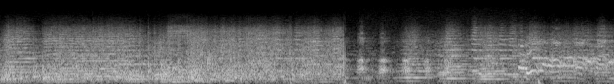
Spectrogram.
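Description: Orchestral film score with brass, busy and loud for about the first half, then breaking into short, separate notes with a sharp hit near the end.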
